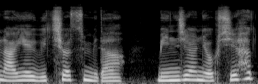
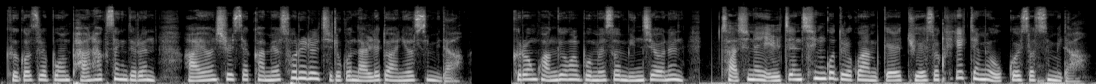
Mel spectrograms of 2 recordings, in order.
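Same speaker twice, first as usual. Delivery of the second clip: ordinary delivery, nothing marked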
